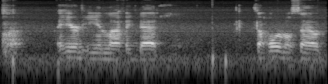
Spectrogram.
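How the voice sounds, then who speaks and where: A man's voice: on the low side, little pitch movement, unhurried, sharp tone, a little hiss or hum, rough recording. A teenage male gamer chatting casually while playing, stammering and joking. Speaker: game player. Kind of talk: casual gaming chat.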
